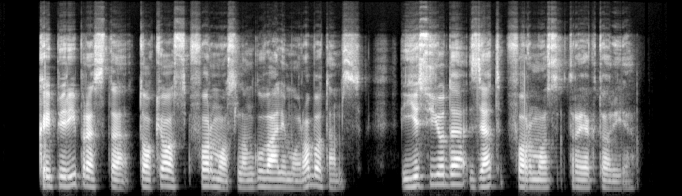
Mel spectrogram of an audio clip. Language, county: Lithuanian, Alytus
